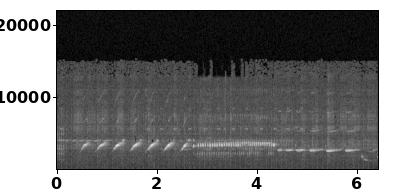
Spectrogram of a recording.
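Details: Canary singing: a run of seven bright upslurred notes, about three per second, runs into a fast rolling trill, then softer, lower repeated notes and a final descending slur.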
